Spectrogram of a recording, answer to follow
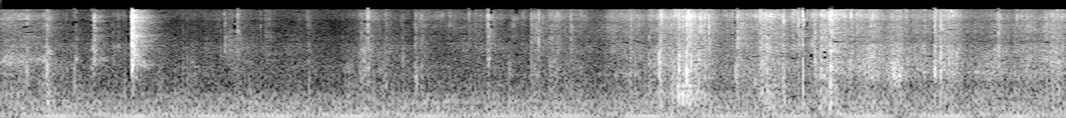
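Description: Plastic shrink-wrap on a trading-card box being slit with a small blade and pulled off: crinkling and crackling with a few sharp clicks, busiest about two and a half seconds in.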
